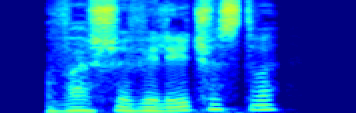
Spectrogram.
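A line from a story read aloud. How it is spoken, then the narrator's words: Uncertain, hesitant. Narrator (Russian): То ли спросила, то ли поздоровалась Васильева довольно неуверенно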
